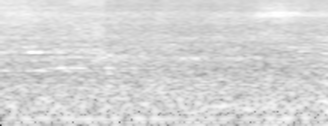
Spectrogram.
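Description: Steady low hum and rumble of supermarket background noise.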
